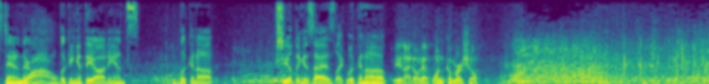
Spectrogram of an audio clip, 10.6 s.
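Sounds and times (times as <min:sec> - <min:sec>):
speech: 0:00.0 - 0:03.3, 0:04.1 - 0:07.3
laughter: 0:01.9 - 0:05.1, 0:07.5 - 0:10.2
audience applause: 0:07.6 - 0:10.6.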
